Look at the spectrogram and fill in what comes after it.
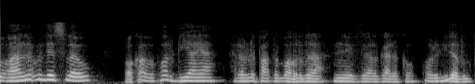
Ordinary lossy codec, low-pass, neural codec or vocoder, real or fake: none; 7.2 kHz; codec, 16 kHz in and 24 kHz out, 0.4 kbps, LongCat-Audio-Codec, fine tuned four codebook decoder; fake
